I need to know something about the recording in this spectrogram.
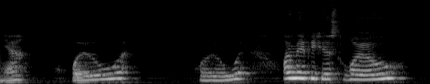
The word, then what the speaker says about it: røve: Last word is røve. Røve. R in the throat, slashed O, broken O, and then this w sound again, yeah? Røve, røve, or maybe just røve, røve.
